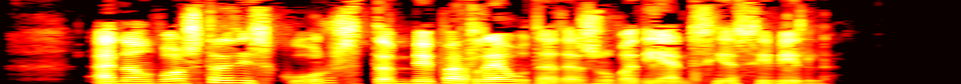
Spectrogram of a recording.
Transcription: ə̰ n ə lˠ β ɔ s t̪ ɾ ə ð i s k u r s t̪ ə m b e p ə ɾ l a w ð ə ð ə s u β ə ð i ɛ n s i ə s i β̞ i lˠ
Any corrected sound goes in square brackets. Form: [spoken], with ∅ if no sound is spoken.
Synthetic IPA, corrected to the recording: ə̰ n ə lˠ β ɔ s t̪ ɾ ə ð i s k u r s t̪ ə m b e p ə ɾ l [ɛ] w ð ə ð ə [z] u β ə ð i ɛ n s i ə s i β̞ i lˠ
